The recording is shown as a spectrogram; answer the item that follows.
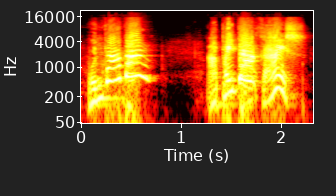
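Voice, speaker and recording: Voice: very high-pitched, wildly swooping pitch, takes it slowly, sharp tone, exaggerated voice. A performer with a Filipino accent playing a smitten, insistent suitor in a radio drama, pleading and protesting emphatically. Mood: indignant. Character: smitten, insistent younger suitor of older woman. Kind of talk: Ilocano radio drama acting.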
